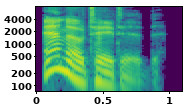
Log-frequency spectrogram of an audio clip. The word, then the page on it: annotated: British English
